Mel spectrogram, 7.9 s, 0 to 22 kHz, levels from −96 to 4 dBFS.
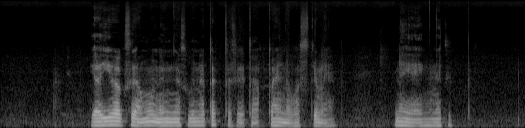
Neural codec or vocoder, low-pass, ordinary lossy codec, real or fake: codec, 44.1 kHz, 7.8 kbps, Pupu-Codec; none; none; fake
